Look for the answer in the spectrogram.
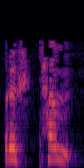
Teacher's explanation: तदा पृष्ठम् इति महाप्राणयुक्तः पृष्ठशब्दः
